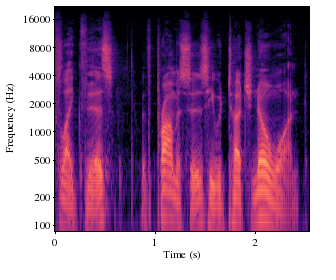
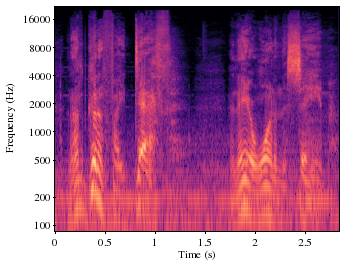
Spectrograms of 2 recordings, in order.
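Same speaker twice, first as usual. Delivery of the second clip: raised, intense voice of a sick man; feverish vow; 4 semitones higher, 3 dB louder than usual. Acted. Sick husband insists to his wife he will fight death. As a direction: swear it with fevered conviction.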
